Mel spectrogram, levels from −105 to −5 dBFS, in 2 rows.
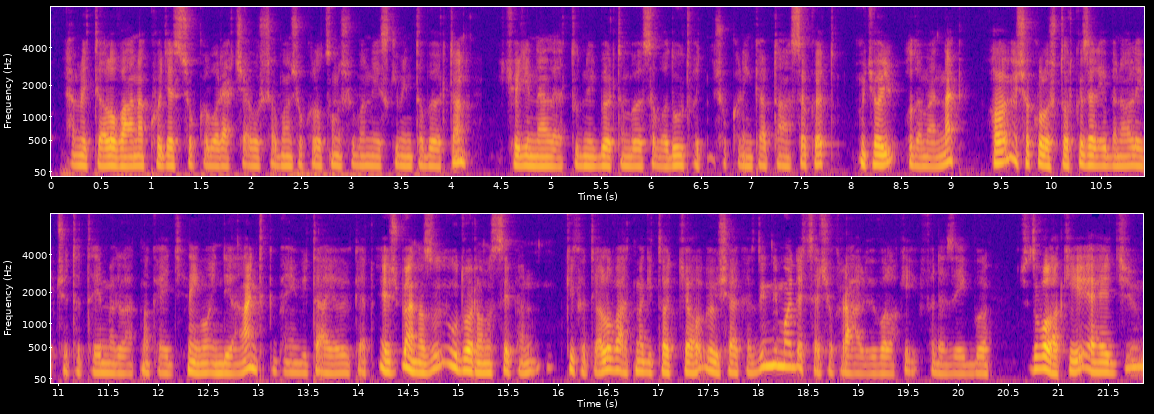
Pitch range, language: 120-145 Hz, Hungarian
